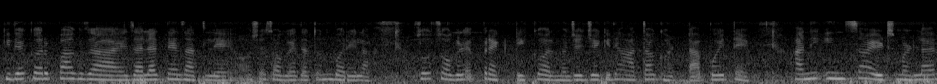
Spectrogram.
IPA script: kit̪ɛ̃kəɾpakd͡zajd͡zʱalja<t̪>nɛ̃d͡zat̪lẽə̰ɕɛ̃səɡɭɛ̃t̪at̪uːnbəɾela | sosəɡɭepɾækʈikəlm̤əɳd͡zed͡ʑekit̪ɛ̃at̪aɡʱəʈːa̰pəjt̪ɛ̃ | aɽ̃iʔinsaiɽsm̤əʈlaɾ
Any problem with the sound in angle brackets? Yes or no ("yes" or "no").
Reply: no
